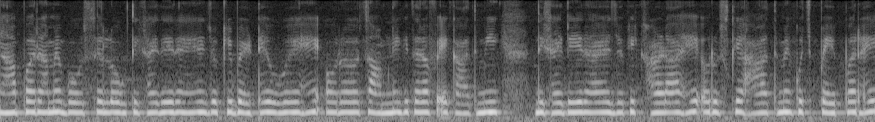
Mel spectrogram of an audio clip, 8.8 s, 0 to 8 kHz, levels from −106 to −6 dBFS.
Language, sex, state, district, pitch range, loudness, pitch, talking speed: Hindi, female, Bihar, Supaul, 240-255 Hz, -31 LUFS, 245 Hz, 245 wpm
